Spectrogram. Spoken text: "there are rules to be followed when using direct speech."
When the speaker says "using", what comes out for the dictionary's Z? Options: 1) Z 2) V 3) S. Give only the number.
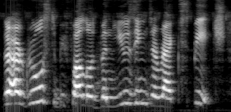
1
